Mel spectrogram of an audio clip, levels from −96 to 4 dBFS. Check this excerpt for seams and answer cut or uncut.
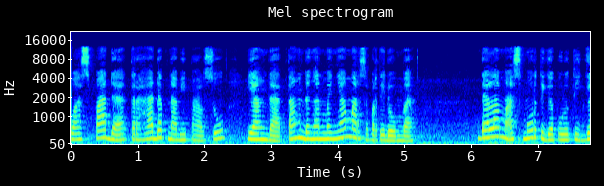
cut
